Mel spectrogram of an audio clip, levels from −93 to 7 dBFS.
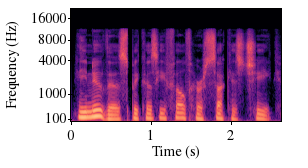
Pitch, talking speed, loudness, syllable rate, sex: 120 Hz, 230 wpm, -18 LUFS, 4.7 syllables/s, male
